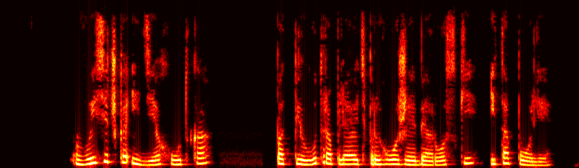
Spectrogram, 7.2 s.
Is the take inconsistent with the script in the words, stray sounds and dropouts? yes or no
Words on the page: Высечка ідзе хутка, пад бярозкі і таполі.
yes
